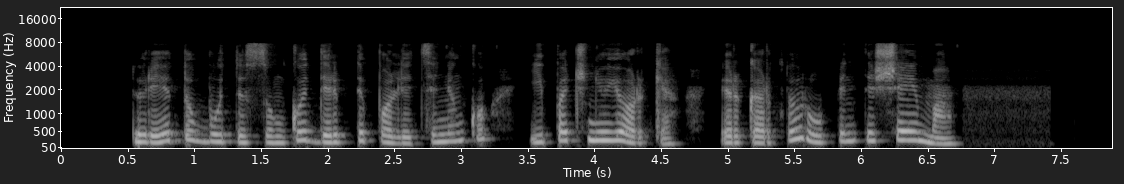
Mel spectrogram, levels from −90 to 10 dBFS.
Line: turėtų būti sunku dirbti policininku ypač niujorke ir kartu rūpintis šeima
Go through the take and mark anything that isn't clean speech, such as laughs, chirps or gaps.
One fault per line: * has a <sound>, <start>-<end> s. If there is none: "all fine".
all fine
